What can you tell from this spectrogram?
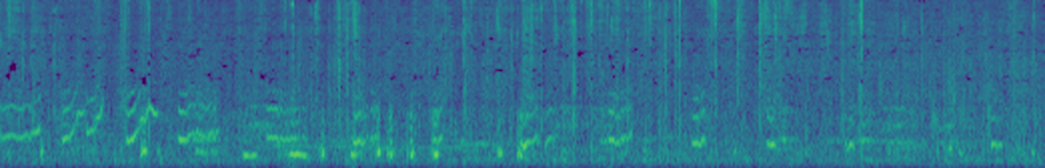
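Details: Cauliflower leaf being eaten by a guinea pig, giving a string of small wavering squeaks and chirps, about one and a half per second, over constant crisp munching and rustling.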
